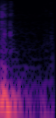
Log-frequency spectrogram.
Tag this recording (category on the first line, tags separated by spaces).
Sound effects > Objects / House appliances
household hollow drop cleaning knock tip scoop pour kitchen garden carry metal plastic water object spill foley slam container debris shake liquid fill tool bucket handle lid clang clatter pail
